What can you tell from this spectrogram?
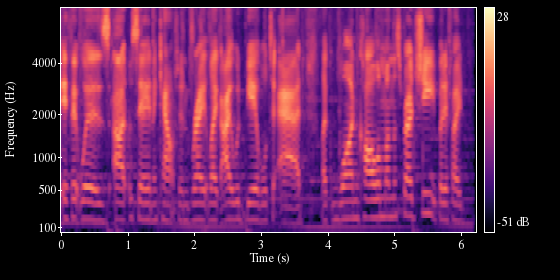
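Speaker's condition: No condition

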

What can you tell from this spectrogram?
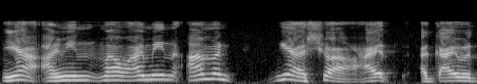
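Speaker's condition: Cerebral palsy; host hears New York accent

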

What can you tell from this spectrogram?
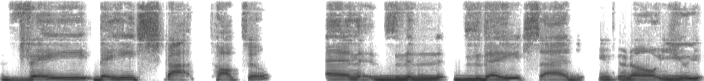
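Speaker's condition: Stutter; fluent when singing; stutter goes away when singing; repeated sounds, repeated words

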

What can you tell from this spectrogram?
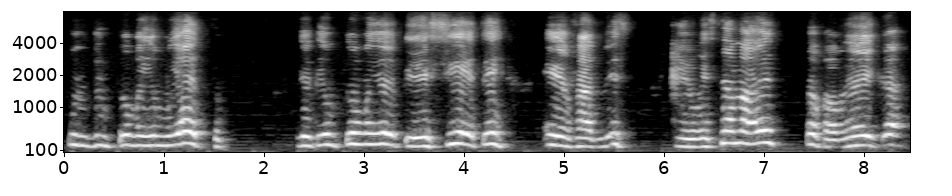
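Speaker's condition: Cerebral palsy; near death as newborn

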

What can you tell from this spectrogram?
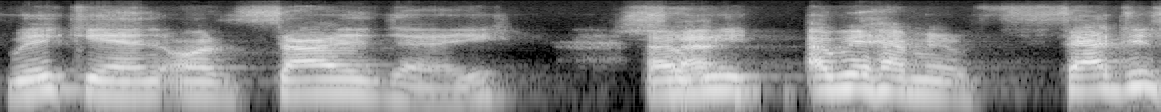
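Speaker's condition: Down syndrome

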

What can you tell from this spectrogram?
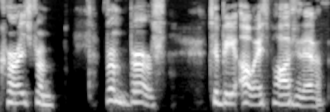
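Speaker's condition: Down syndrome; developmental disability

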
